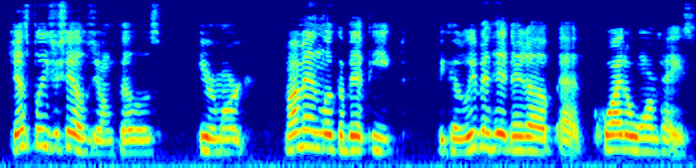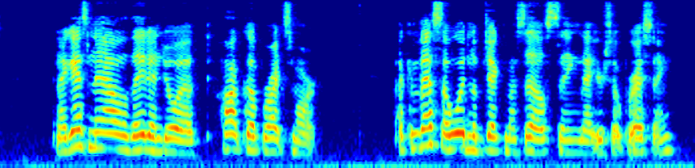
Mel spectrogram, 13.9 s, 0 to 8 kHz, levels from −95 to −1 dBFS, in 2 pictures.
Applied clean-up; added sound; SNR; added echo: none; none; none; none.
